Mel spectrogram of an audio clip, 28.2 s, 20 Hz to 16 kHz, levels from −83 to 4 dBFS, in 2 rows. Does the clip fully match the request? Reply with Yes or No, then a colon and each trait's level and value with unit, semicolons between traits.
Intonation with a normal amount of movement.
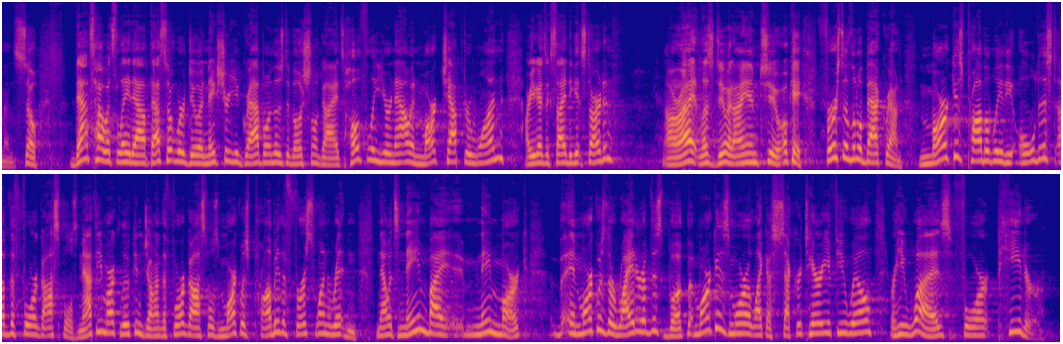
Yes: average, 4.1 semitones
